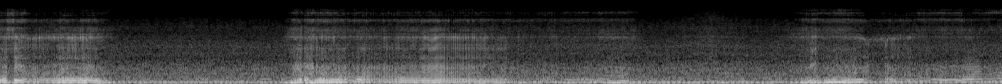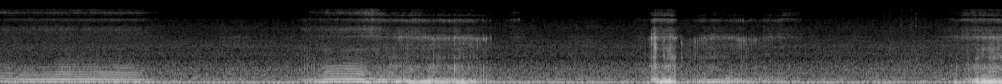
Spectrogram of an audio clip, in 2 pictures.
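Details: Dakota recorded asleep by sister, mouth open, drooling, sore uvula and soft palate afterward: loud, rough snoring with repeated rattling breaths, some with a fluttering buzz.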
